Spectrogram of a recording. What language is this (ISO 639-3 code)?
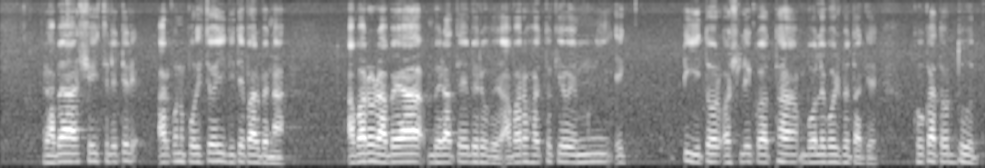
ben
